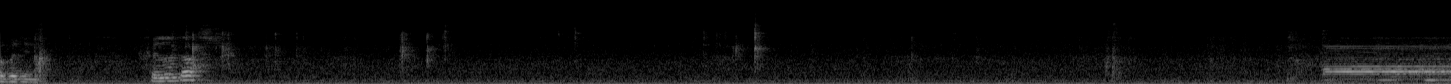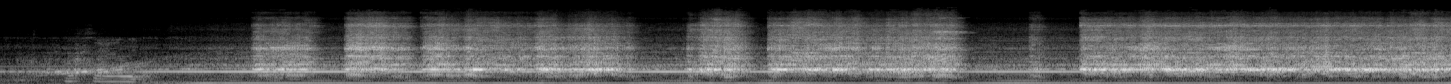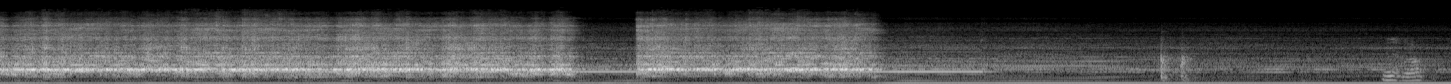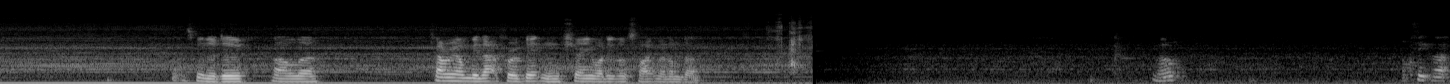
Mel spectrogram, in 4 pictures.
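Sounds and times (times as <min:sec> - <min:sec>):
bench grinder spinning: 0:13.3 - 0:51.6
steel grinding on wheel: 0:14.4 - 0:51.7.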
